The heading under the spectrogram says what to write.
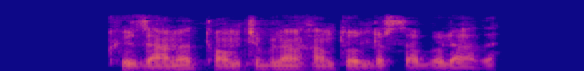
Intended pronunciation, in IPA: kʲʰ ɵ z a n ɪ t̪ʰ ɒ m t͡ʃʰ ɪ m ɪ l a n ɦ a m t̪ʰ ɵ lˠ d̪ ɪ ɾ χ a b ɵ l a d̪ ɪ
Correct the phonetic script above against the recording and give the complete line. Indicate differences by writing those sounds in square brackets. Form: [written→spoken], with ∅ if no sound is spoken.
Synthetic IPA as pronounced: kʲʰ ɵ z a n ɪ t̪ʰ ɒ m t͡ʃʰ ɪ [m→b] ɪ l a n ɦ a m t̪ʰ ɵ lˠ d̪ ɪ ɾ [χ→s] a b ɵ l a d̪ ɪ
